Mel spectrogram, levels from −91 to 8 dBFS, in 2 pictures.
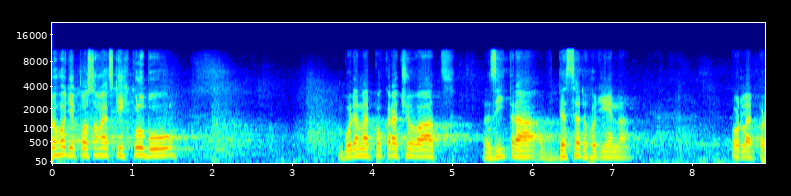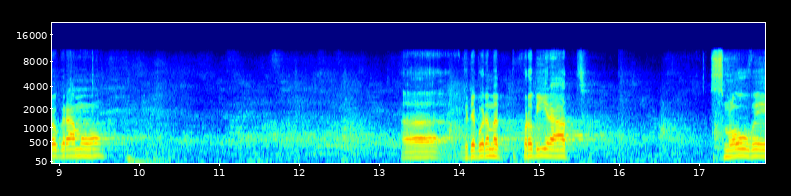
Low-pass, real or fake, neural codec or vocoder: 10.8 kHz; fake; vocoder, 44.1 kHz, 128 mel bands every 512 samples, BigVGAN v2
